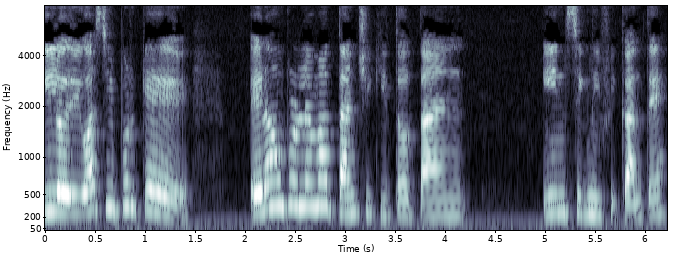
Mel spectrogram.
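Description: A woman with a high voice and lively intonation speaks at a very slow pace with long, frequent pauses, in a very clean recording with a silent background. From US-Mexico border, San Luis, Arizona. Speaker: podcast host. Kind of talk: motivational monologue.

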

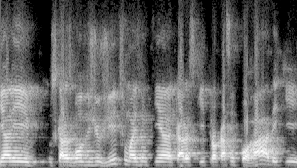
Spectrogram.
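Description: A man speaks in a plain, everyday voice, fairly high for a man, at a moderate pace. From Salgueiro, Pernambuco, Brazil. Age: 20s. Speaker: MMA fighter. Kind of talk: casual interview on live stream.

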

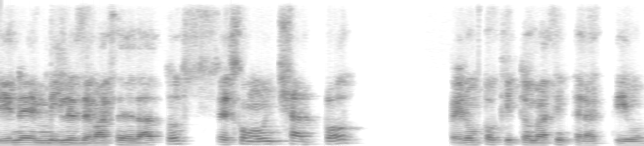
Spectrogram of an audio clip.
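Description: An unremarkable speaking voice from a man, medium-pitched with ordinary pitch variation, at a fairly quick pace. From Mexico, Tampico, Tamaulipas. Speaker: technology researcher. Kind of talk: casual interview.

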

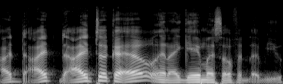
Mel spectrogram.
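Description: A man is talking. His pitch swings very widely. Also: very clean recording, silent background. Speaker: podcast host and streamer. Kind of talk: casual solo chat. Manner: animated.

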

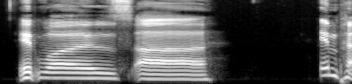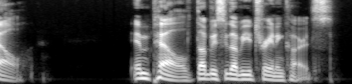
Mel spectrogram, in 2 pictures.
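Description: A man talks at a very slow pace in a medium pitch, with lively intonation and long, frequent pauses. The recording is very clean, with a silent background. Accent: American. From Philadelphia area. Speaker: podcast co-host. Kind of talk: casual chat. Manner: laughs often.

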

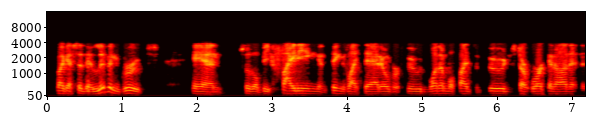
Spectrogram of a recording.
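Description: In an ordinary speaking voice, a man with an American accent talks fairly quickly at a fairly low pitch. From Texas, north of Houston. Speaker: hunting blogger and army veteran. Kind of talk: interview. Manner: casual, filler-heavy.

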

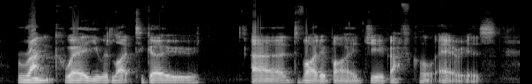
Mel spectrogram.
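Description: A man speaks with a southern English accent. His pitch is very deep and low. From southern England (Kent). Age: 30s. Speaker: general practitioner. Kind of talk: interview. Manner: hesitant, with fillers.

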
